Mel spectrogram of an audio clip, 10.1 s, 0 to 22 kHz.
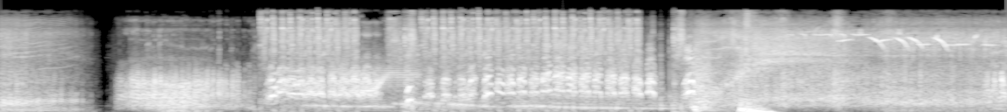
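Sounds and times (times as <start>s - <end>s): cartoon tweeting birds chirps: 1.9s - 10.0s.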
